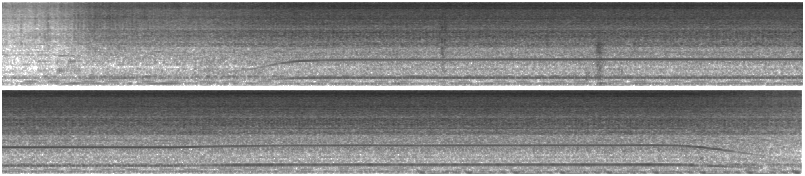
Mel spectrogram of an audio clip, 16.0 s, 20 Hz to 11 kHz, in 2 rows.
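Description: The small electric motor and gearing of a vintage Märklin 3005 H0 steam locomotive running on test rollers. A whine climbs in pitch over the first few seconds as it speeds up, holds steady with a slight rise about ten seconds in, then drops away near the end as the locomotive slows.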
